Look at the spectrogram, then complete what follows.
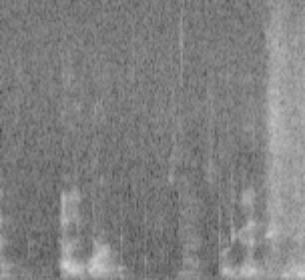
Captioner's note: laughter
